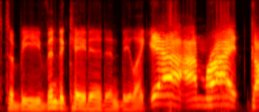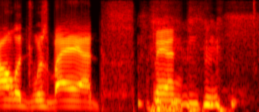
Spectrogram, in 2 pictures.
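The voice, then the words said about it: Put-on Southern man accent. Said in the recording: “I do that Southern guy accent”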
